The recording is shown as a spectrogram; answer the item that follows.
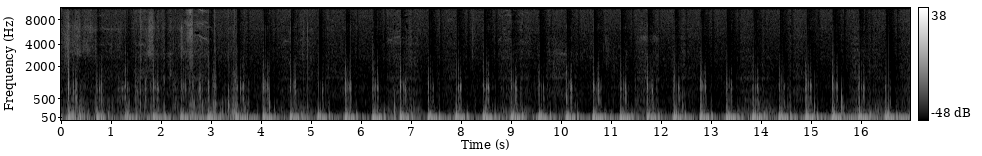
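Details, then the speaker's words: Adult's own heartbeat recorded with a microphone right after a workout round of dips, crunches, cross pulls and curls: strong, regular low thumps, a normal quickened heartbeat after exercise. "45678910 nhịp tim là 122 Nó thật hoàn hảo Được rồi lắng nghe nhịp tim của tôi"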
